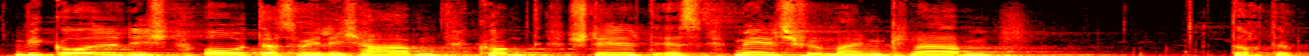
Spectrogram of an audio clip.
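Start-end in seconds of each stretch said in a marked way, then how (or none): 0.1-5.0 put-on high, bright-eyed princess cooing over a baby; high delighted princess voice. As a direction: coo it like a delighted royal lady.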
